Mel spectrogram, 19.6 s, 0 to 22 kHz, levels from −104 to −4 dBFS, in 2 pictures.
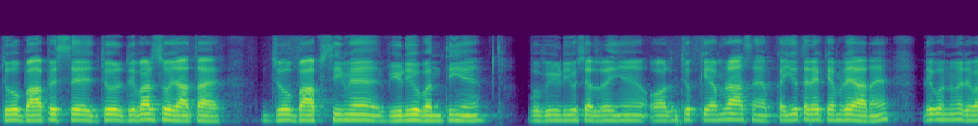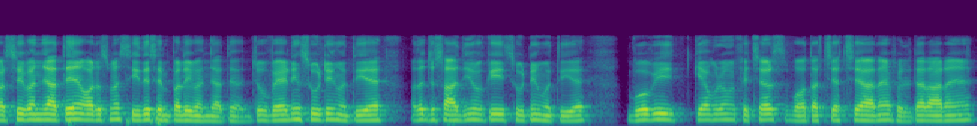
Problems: background sounds at intervals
